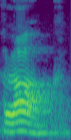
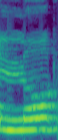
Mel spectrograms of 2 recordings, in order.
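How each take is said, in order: First: लॉक with open "aw", pitched down; short open O. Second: लॉक mispronounced as "loak"; wrong long O. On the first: Teacher correcting the reading, लॉक with open "aw". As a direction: say लॉक as "lawk". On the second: Teacher showing what not to read, लॉक with long "oh". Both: Shown as a demonstration. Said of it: "अब इसे लॉक नहीं पढ़ना है".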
